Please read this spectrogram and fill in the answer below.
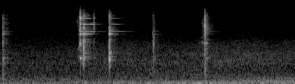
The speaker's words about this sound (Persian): راهمو کچ کردم و برگشتم توی ماشین، منتظر نشستم تا اونا برن. یه سیگار روشن کردم.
